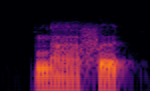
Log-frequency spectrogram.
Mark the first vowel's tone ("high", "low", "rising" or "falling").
low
